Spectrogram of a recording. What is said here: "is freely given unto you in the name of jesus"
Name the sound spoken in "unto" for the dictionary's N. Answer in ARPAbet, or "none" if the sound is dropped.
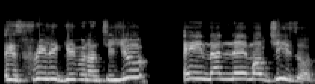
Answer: N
